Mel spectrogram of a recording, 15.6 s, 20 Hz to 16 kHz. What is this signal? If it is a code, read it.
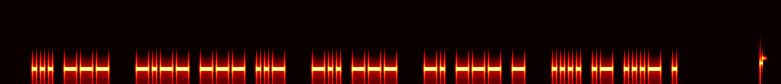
Morse code, heard as a keyed tone, about 15 wpm, 700 Hz. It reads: SO YOU DO NOT HAVE
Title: Sets of 5 Words Encore 15wpm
